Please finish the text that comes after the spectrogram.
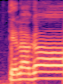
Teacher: ఇక్కడ తెలంగాణమున గడ్డిపోచయును సంధించెన్ కృపానమ్ము అని పాడినప్పుడు తెలగా తే లా తక్కువ అంటే ఒక మాత్ర కాలంలో పలుకుతున్నాం, తక్కువ సమయంలో పలుకుతున్నాం. గా అనేది ఎక్కువ సమయంలో పలుకుతున్నాం కాబట్టి లఘువు లఘువు గురువు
